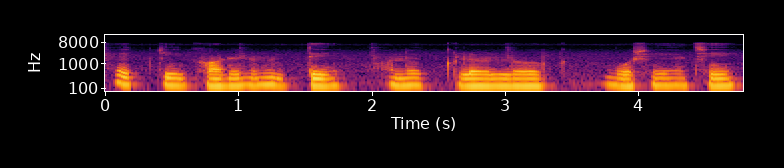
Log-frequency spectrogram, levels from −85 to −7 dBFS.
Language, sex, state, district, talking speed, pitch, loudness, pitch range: Bengali, male, West Bengal, Cooch Behar, 90 wpm, 125 Hz, -21 LUFS, 125-130 Hz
